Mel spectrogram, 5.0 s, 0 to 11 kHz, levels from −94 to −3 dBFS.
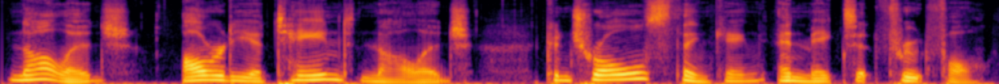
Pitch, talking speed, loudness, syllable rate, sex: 145 Hz, 120 wpm, -17 LUFS, 5.2 syllables/s, male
